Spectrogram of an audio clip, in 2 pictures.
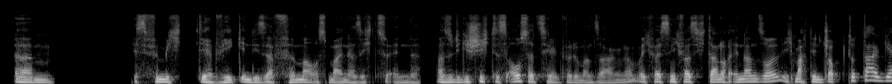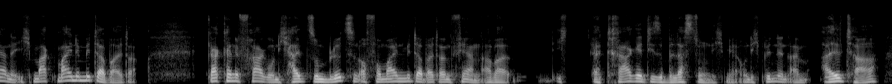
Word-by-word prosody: ähm, 105 -4 +2 0.8
ist - - -4
für 115 - +2
mich 115 -1 +3 0.2
der 100 -6 +5
Weg 110 +1 +2
in 115 - +5
dieser 105 -1 0
Firma 110 +1 0
aus 100 0 -6
meiner 95 -2 -2
Sicht 90 +1 -8
zu - - -7
Ende. 90 -1 -8 0.2
Also, 110 -2 +1
die 110 - -1
Geschichte 115 +3 0
ist - - -4
auserzählt, 110 -9 0
würde 100 -1 -4
man 90 0 -7
sagen, 90 +2 -7
ne? 110 - -6
Weil - - -2
ich 115 - -3
weiß 115 +1 +1
nicht, 125 - +1
was 120 -1 +3
ich - - -11
da 120 - +3
noch 115 0 +1
ändern 125 +2 +1
soll. 135 +7 +1
Ich - - -6
mache 125 -4 +1
den 120 -2 +3
Job 120 +2 -1
total 180 +2 0
gerne. 165 -9 +1
Ich 115 +1 -9
mag 140 +3 -2
meine 180 +4 +2
Mitarbeiter. 180 - +1 0.7
Gar 150 - +5
keine 155 -1 +3
Frage. 140 -7 -1
Und 110 - +1
ich 110 - -7
halte 130 0 +3
so 125 - +5
'n 120 - +5
Blödsinn 150 +8 +2
auch 120 0 -2
von 120 - 0
meinen 135 +2 +2
Mitarbeitern 115 -5 +1
fern, 110 -5 -3
aber 105 -2 -2 0.4
ich - - -10 0.2
ertrage 135 +2 +1
diese 110 -1 0
Belastung 105 -1 -1
nicht 90 -2 -12
mehr. - - -8
Und 110 - -3
ich 105 - -10
bin 130 +1 -2
in 120 -3 -1
einem 100 -1 -7
Alter, 130 0 +3
115 Hz, 235 wpm, -26 LUFS, 105-130 Hz, 0.8 s, der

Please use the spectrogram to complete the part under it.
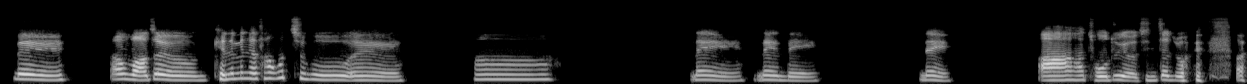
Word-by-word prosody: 네. 220 -3 +3 0.4
아 245 +1 +2
맞아요. 200 -3 +4
걔는 245 +1 +2
맨날 265 -1 0
사고치고 235 -8 -1
예. 185 -3 -2 0.7
아. 230 - -5 2.1
네 190 -4 -3
네네. 180 -5 -4 1.0
네. 190 -4 -2 0.8
아 200 +1 +5
저도요. 185 -1 +1
진짜 190 +4 -3
좋아했어요. 180 -1 -5
205 Hz, 145 characters per minute, -19 LUFS, 185-220 Hz, 2.1 s, 아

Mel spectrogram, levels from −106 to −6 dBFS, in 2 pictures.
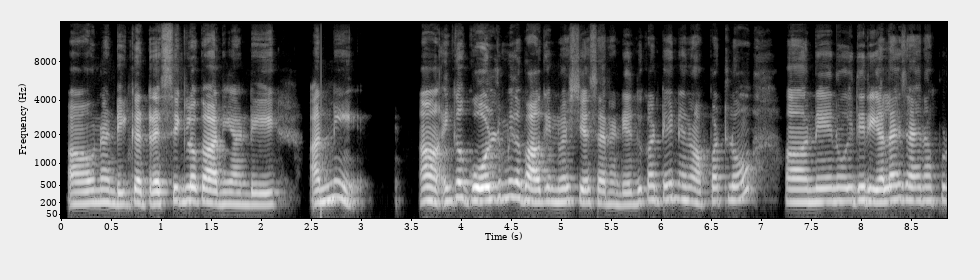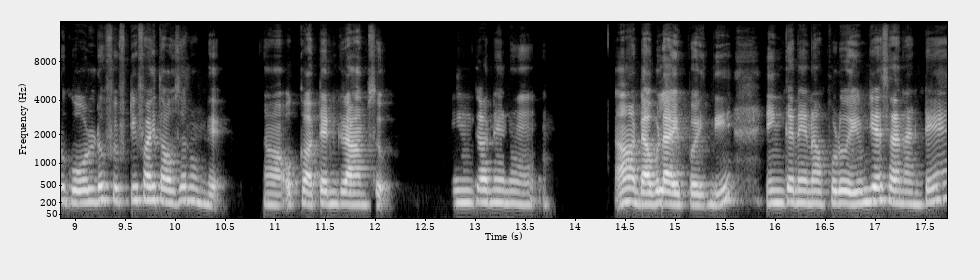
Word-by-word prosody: అవునండి. 195 0 +1
ఇంకా 195 +2 +2
డ్రెసింగ్‌లో 215 +5 +3
కానీయండి, 180 -2 +1 0.5
అన్ని. 240 +3 +1 0.8
ఆ! - - +5 0.2
ఇంకా 275 +5 +2
గోల్డ్ 235 +2 +10
మీద 285 -1 +1
బాగా 205 0 +4
ఇన్‌వెస్ట్ 220 +2 -2
చేసానండి. 190 -3 -3
ఎందుకంటే, 235 +5 -4
నేను 230 -2 -3
అప్పట్లో 225 +4 -5 0.5
ఆహ్, 210 0 +1
నేను 220 +1 0
ఇది 230 +1 +1
రియలైజ్ 240 +4 +2
అయినప్పుడు 230 0 -4
గోల్డ్ 210 +4 +1
55,000 230 -1 -2
ఉండే. 170 -5 -6 0.5
ఆ! - - -6 0.2
ఒక 180 0 -1
10 185 -1 0
గ్రామ్స్. 175 - -1 0.8
ఇంకా 205 +1 -2
నేను 195 -1 -4 1.1
ఆ! - - +3 0.2
డబుల్ 185 +2 +4
అయిపోయింది. 175 +1 -2 0.5
ఇంక 200 +1 -3
నేనప్పుడు 195 0 -2
ఏం 195 - -2
జేసానంటే, 200 -3 0
205 Hz, 120 wpm, -23 LUFS, 190-230 Hz, 1.1 s, గోల్డ్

